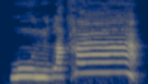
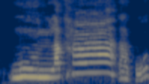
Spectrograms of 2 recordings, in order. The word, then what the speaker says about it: มูลค่า: 두 가지로 발음하고 발화할 수 있습니다. 첫 번째 발음 문라하 문라하이고 두 번째 발음 문카 문카라고 발음하고 바로할 수 있지만 저희 강의 시간에는 문락하라고 발음하고 발화하도록 하겠습니다.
